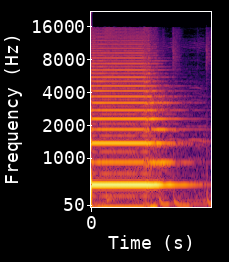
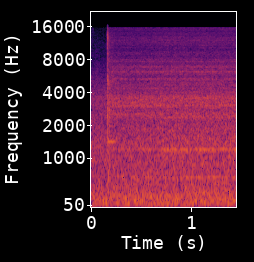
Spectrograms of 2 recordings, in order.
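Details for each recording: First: Classic Porsche 911 under restoration, during a wiring check of the headlights: one loud, clear horn blast of steady pitch lasting under a second; the horn works. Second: Classic Porsche 911 under restoration, no engine fitted: as soon as the battery is connected, a click then a constant high-pitched electrical buzz, suspected fan control; source to be traced by pulling fuses.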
